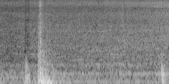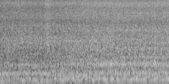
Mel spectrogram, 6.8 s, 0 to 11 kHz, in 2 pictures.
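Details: 2003 Nissan X-Trail T30 petrol engine, previously stumbling with a check engine light, idles steadily and evenly after the ignition coil and spark plug were replaced, with a couple of handling knocks at the start.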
